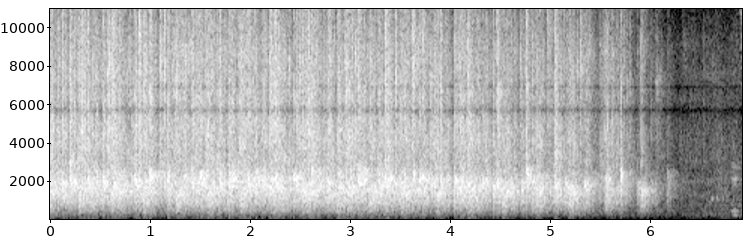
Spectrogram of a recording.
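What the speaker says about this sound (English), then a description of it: "Let's give one last round of applause for them." An audience at a poetry award event claps for the readers, a dense, loud wash of applause that holds steady before thinning out and fading near the end, with a brief voice as it dies down.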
